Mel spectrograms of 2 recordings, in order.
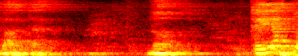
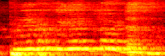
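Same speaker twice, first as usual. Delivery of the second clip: much higher, insistent whining plea; envious pleading prayer. Retold or imitated. Preacher voicing a jealous believer insisting to the Lord, shrill mock plea. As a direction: push the pitch way up, protesting to God. Same prayer, pushed further.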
